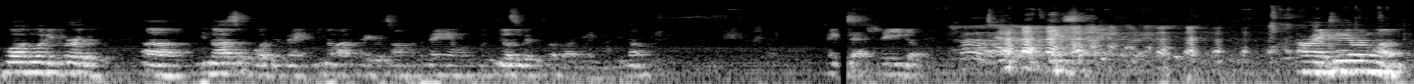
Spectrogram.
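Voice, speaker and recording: A man's voice: medium pitch, normal speed, pauses often, background noise. Man coach saying thanks from his notes, laid-back, distant mic, lots of echo. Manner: relaxed, plain, reading from notes. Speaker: athletic director and coach. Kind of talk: off-the-cuff thank-you speech. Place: school gathering space with a live audience. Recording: echoey room, voice from far off.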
